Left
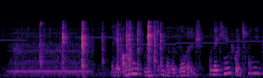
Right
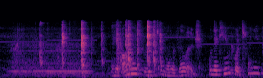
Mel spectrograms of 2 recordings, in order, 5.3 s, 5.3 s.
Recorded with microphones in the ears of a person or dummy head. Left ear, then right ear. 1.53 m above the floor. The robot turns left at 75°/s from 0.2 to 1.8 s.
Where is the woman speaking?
5° right (ahead or behind), 1.3 m.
